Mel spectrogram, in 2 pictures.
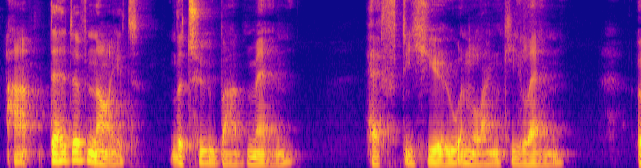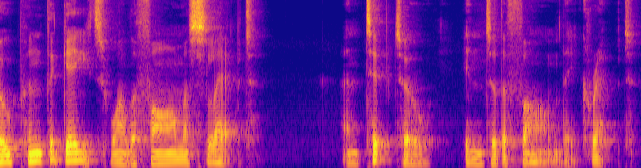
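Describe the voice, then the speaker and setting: A man reading a children's storybook aloud in an expressive, emphatic storytelling way. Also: sits low, takes it slowly. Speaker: school principal reading a story. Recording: roomy, echoing room sound.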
